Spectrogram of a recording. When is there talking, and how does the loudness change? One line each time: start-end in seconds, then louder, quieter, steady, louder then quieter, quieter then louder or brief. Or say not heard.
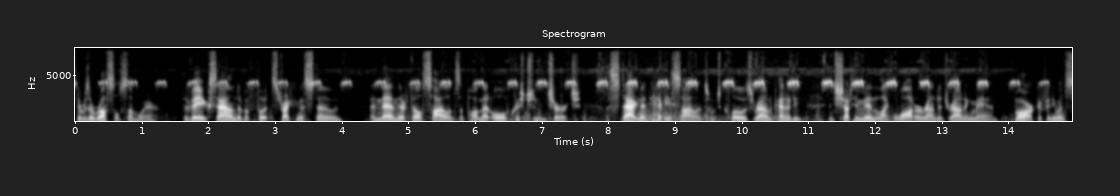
0.0-14.9 steady.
